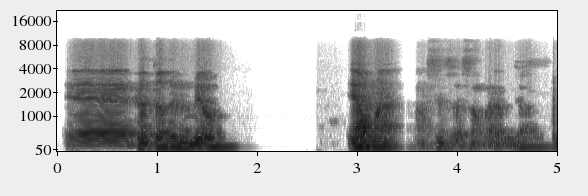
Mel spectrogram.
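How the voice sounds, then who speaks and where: A man speaks at a fairly slow pace and a medium pitch, with fairly even intonation. His loudness swings widely, and room echo is audible. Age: 40s. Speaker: pastor. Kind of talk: casual chat.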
